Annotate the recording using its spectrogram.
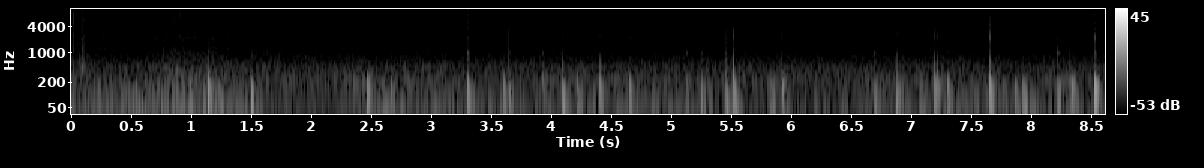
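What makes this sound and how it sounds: Long acrylic nails on both hands tap and scratch a clear, hollow, hand-sized glass globe fitted over the top of a microphone. The result is a steady, irregular stream of soft, muffled, low thumps and short clicky taps, with faint scratching between them. Each tap fades almost instantly.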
